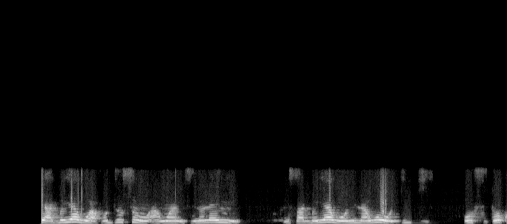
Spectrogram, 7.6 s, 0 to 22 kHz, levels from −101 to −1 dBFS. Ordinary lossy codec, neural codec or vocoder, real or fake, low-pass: none; none; real; 5.4 kHz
